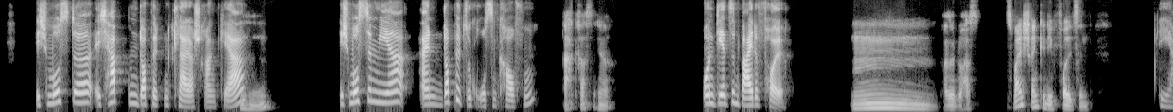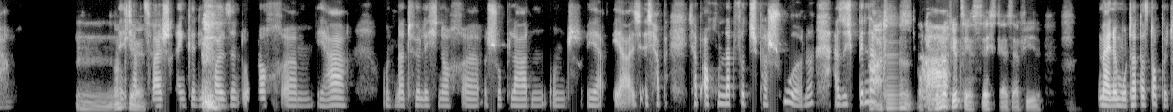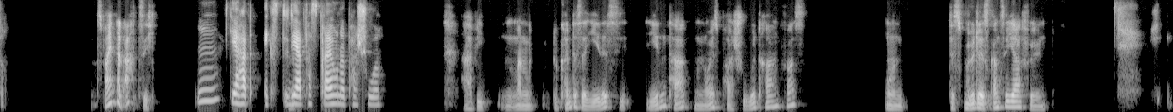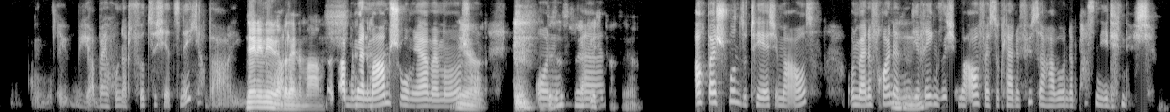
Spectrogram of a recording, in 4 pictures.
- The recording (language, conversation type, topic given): German, podcast, Wie gehst du beim Ausmisten normalerweise vor?
- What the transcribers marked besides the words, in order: drawn out: "Hm"; throat clearing; put-on voice: "ah"; other noise; unintelligible speech; chuckle; throat clearing; unintelligible speech; laughing while speaking: "denen nicht"; other background noise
